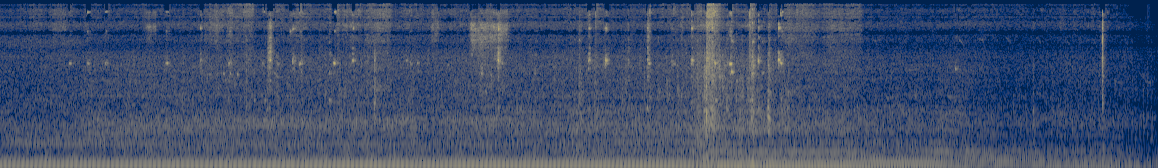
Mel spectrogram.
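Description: A car engine hums steadily up close while driving on a farm outing, then the drone shifts and winds down as the car slows and parks near the end, with no voices.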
